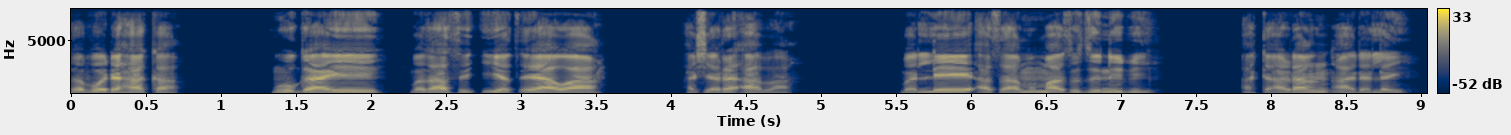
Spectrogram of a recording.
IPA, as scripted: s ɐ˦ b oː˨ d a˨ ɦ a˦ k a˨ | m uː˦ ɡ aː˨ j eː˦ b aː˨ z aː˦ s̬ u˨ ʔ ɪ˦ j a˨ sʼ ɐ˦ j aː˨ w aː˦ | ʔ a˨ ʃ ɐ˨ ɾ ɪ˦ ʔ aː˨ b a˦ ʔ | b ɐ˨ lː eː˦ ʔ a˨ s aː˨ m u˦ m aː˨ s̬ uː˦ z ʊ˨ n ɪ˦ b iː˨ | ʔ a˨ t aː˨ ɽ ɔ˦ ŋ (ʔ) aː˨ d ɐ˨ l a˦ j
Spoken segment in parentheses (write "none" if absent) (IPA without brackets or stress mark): ʔ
